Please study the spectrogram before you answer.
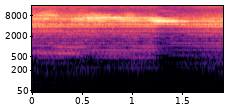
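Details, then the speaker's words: CNC milling an AR15 high rail gas block, 3D machining the lightening pocket: steady, even high cutting tone with no warble or screech as the cutter feeds; this identical pass unexpectedly doesn't chatter, clean cut. "now curiously on this path which is the exact same cut it doesn't chat i'm not sure what that's about"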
